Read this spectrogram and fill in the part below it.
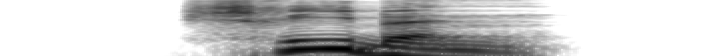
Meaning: inflection of schreiben: 1. first/third-person plural preterite 2. first/third-person plural subjunctive II
- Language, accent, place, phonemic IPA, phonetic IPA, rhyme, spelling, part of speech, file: German, Germany, Berlin, /ˈʃriːbən/, [ˈʃʁiː.bm̩], -iːbən, schrieben, verb, De-schrieben.ogg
